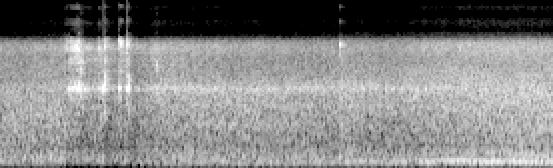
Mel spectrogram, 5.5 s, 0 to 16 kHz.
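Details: Honda CB150R with power loss at sustained throttle, after refitting and adjusting a sensor, engine picks up cleanly and climbs to a steady rising note; normal revving after the fix.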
